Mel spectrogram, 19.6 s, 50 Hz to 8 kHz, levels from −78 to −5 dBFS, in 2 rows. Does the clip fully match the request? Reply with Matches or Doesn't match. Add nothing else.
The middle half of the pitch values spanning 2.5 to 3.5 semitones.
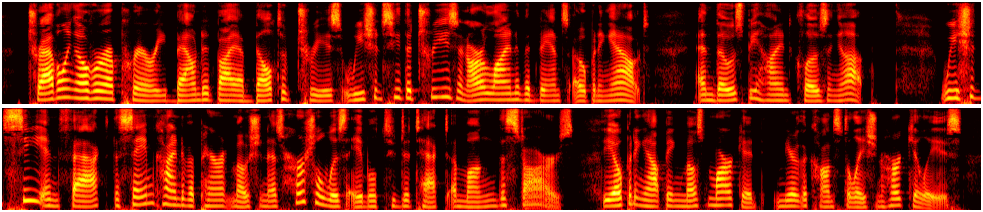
Doesn't match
